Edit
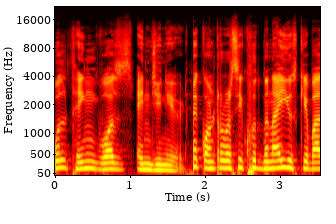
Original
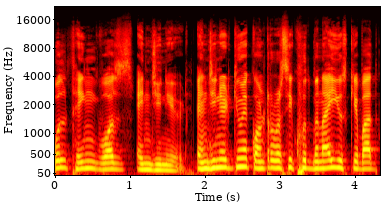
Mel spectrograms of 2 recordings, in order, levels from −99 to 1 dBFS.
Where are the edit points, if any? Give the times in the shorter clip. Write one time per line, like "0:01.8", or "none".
0:01.8

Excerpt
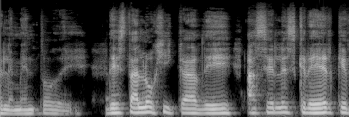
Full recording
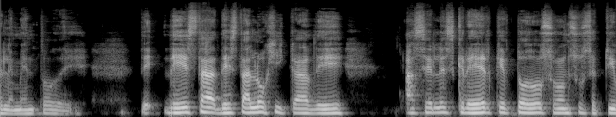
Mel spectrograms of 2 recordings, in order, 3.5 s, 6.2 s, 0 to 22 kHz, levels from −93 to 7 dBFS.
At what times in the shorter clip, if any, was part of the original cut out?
0:01.1
0:02.5

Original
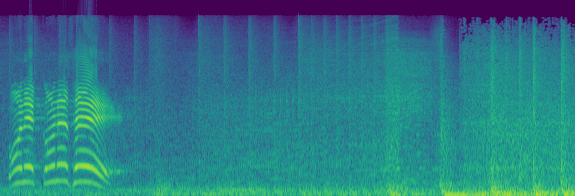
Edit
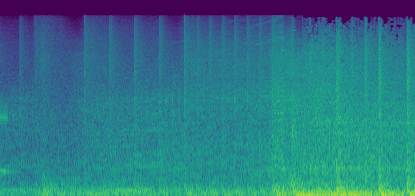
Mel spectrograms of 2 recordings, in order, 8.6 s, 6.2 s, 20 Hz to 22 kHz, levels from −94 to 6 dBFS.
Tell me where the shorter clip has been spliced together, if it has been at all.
0:04.6

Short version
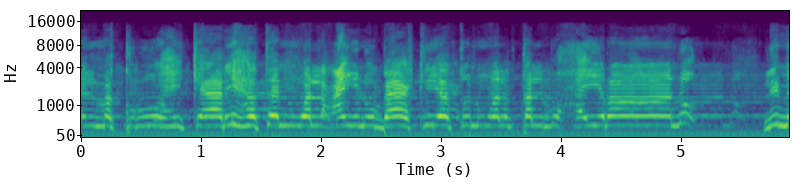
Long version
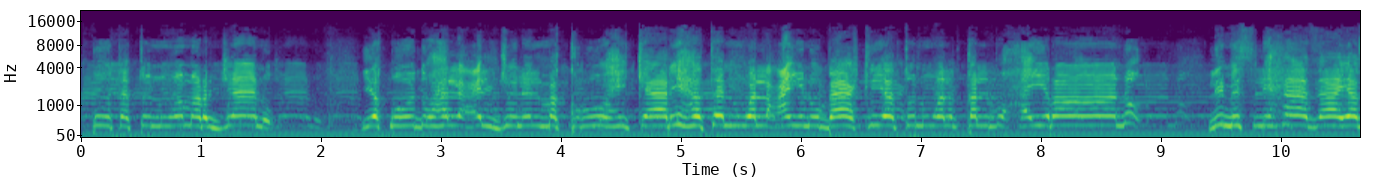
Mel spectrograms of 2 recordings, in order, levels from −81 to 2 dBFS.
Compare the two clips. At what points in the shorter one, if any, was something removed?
none

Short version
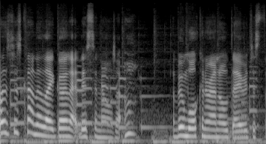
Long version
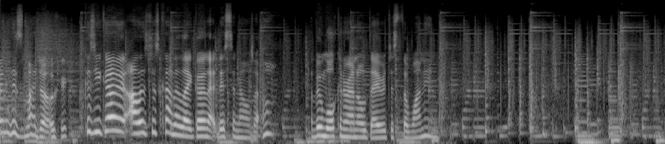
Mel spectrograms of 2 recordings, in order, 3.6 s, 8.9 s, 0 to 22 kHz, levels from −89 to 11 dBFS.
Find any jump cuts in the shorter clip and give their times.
none

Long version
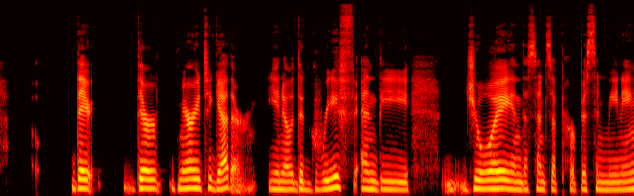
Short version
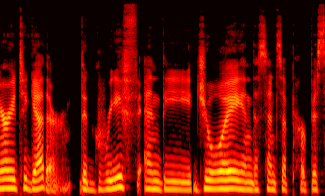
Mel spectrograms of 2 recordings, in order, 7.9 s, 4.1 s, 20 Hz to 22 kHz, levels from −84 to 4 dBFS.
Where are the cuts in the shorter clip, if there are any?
0:01.0
0:02.5

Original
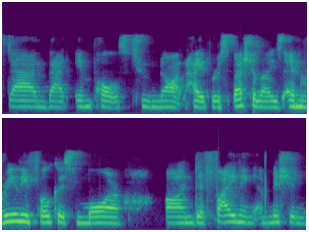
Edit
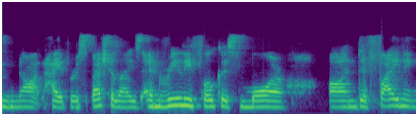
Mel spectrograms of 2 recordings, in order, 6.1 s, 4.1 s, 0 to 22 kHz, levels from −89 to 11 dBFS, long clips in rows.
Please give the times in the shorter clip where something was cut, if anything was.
none

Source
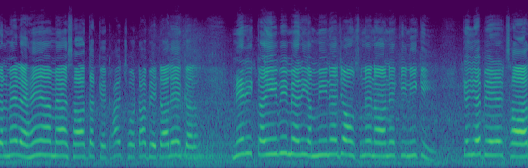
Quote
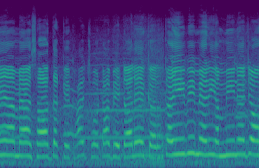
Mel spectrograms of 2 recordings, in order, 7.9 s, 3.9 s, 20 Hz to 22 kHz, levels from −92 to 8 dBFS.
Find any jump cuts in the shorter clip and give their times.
0:02.5

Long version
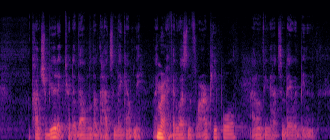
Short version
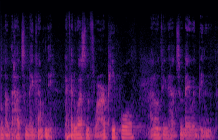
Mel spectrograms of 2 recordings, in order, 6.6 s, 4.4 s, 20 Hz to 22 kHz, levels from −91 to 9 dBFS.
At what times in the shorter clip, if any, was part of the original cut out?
0:01.3

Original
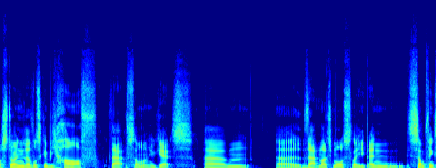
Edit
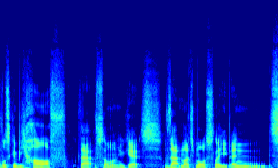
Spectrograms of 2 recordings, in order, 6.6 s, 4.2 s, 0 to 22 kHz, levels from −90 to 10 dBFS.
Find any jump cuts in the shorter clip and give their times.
0:02.5

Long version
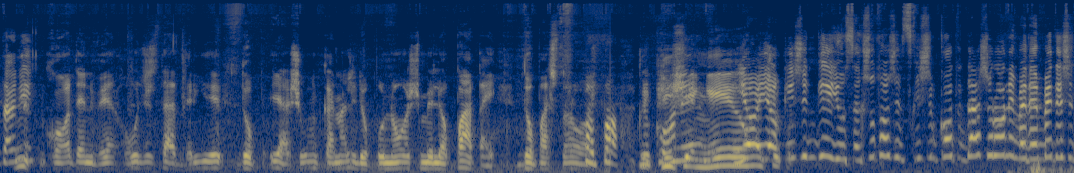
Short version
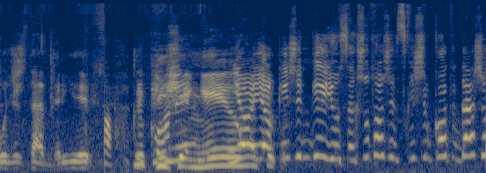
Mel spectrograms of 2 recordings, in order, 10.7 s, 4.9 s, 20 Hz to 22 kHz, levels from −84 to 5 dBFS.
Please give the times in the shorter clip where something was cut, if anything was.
0:01.1

